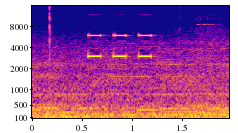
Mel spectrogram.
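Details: Three short, even high-pitched beeps over a low room hum: an older two-button leak block sensor's normal reset signal after a battery change, switched off and back on.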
